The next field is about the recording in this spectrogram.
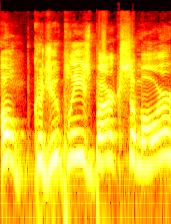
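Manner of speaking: very high-pitched, sarcastic adult voice. Retelling talking to a barking dog: sarcastic dog owner voice. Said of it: "I am so that character".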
